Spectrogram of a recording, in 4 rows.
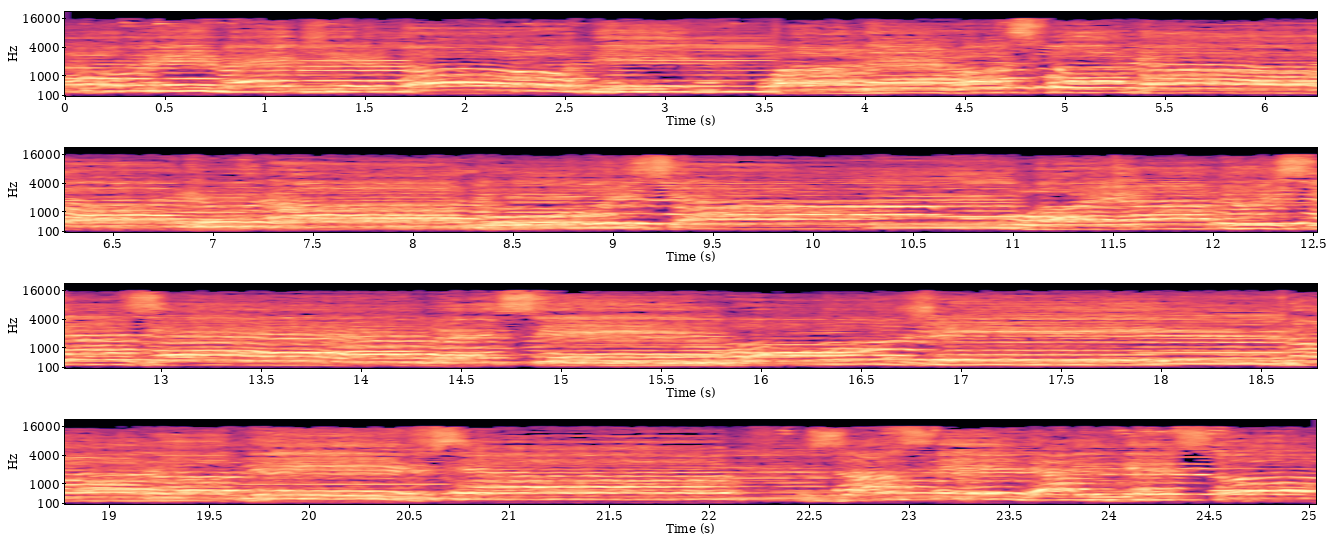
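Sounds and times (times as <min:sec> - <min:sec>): button accordion: 0:00.0 - 0:25.0
women singing in unison: 0:00.0 - 0:25.0.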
